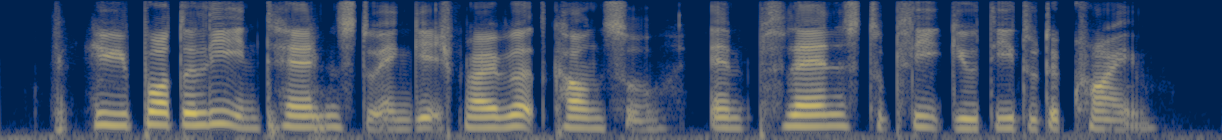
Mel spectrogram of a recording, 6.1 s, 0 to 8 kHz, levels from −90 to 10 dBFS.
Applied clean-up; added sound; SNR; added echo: neural diffusion model UNIVERSE++.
